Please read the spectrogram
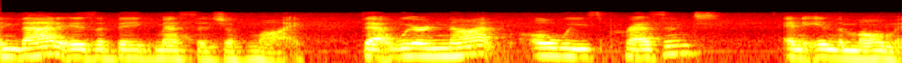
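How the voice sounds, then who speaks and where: Her voice is very deep and low for a woman, with ordinary pitch variation. She talks at a fairly slow pace. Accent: New York. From Queens, New York City. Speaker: organizational storyteller and keynote speaker. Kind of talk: interview answer.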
